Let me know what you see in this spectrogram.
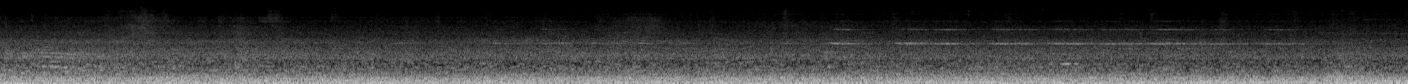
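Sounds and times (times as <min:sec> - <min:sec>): electric train rumbling: 0:00.0 - 0:14.0
high wavering wheel squeal: 0:08.3 - 0:13.1.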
